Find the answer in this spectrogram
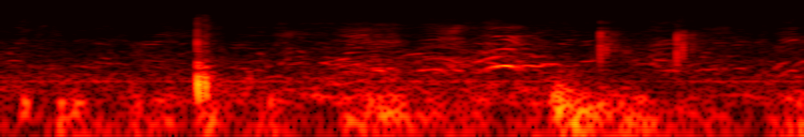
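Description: A pitched baseball makes a single sharp crack about a second in, followed by voices calling out across the field and two lighter knocks near the end.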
